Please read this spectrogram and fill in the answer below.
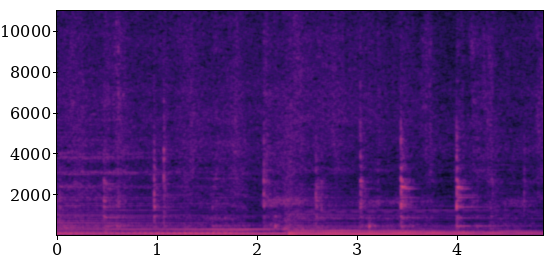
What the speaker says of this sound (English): Now I'm gonna toss this, make sure the onion gets really coated in that bacon fat.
